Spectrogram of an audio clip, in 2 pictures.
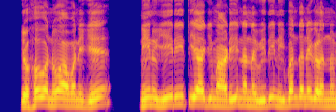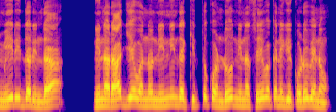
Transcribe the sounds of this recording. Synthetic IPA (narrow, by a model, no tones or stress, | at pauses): jeɦɔːʋɐnuɐʋɐniɡe̞ | niːnuiːɾiːt̪ijaːɡimaːɽinɐnːɐʋid̪ʱinibɐnd̪ʱɐnɛɡɐɭɐnːumiːɾid̪ːɐɾind̪ɐ | ninːɐɾaːd͡ʒjɐʋɐnːuninːind̪ɐkit̪ːuko̞ɳɖuninːɐsɛːʋɐkɐniɡe̞kɔɽuʋe̞nu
